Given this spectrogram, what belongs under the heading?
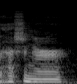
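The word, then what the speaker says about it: Hechinger: um okay so uh craven the hunter fred heshinger i'll say it right this time reportedly cast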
